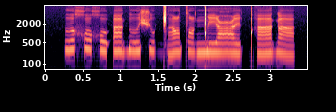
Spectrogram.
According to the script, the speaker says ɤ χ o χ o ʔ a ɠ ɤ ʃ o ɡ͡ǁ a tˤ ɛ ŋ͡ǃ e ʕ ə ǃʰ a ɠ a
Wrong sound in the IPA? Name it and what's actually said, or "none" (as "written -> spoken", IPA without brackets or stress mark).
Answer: ə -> ɛ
